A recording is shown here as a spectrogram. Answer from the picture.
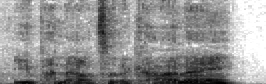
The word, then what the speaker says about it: Akane: Her name, that's, like, stylized, but you pronounce it Akane.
